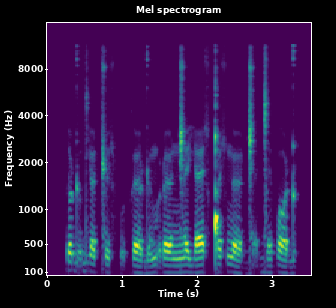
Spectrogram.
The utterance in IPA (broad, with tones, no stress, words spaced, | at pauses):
ɾo˦ɖo̰˦djœ˨˦ ǁʉ˨ɬpo̰˧ kœː˨ɖœ˦mo̰˧ɽœː˧ ŋ͡ǁɛ˦˨jæː˦ɬǃœ˦ɬŋœː˨ ɡ͡ǁæ̰˦ɡ͡ǀɛ˦pɔ˧ɖ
